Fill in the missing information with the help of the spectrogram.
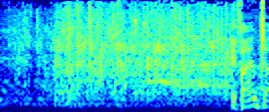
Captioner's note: audience applauding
